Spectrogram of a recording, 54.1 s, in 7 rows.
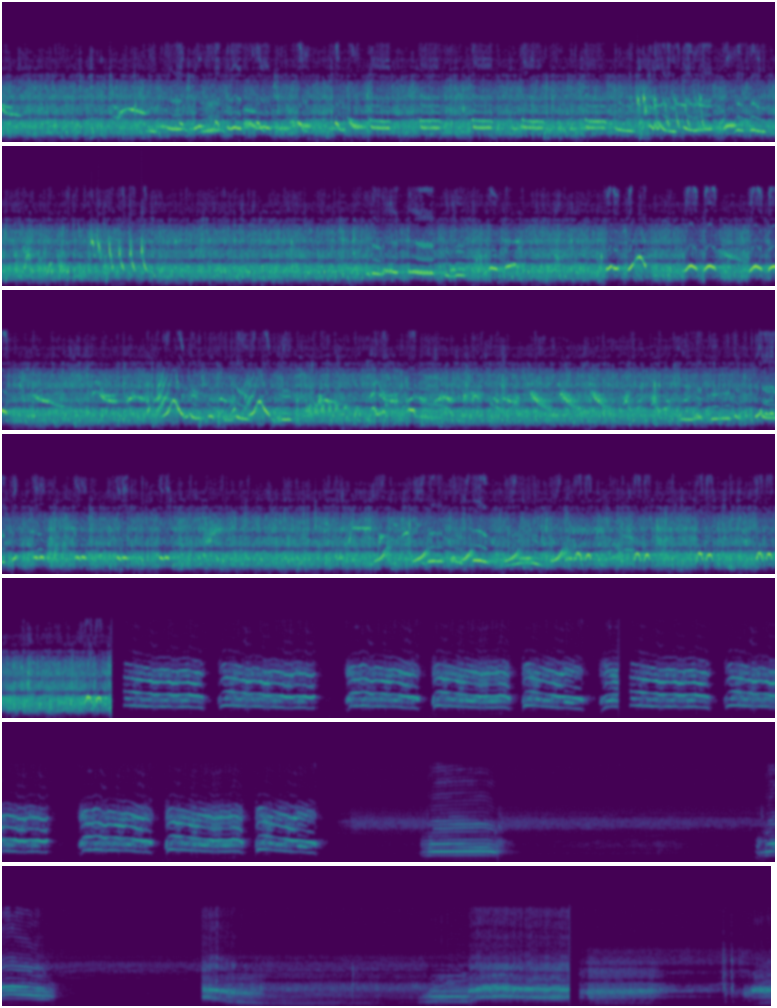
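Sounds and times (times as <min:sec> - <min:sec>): birds chirping and whistling: 0:00.0 - 0:09.4, 0:11.3 - 0:25.5, 0:26.4 - 0:41.9.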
